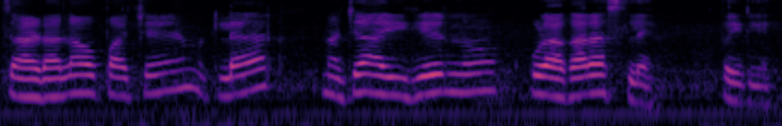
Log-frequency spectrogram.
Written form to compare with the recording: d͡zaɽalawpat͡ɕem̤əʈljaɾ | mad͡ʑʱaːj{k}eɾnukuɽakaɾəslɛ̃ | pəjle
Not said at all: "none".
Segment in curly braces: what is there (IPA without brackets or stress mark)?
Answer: ɡ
